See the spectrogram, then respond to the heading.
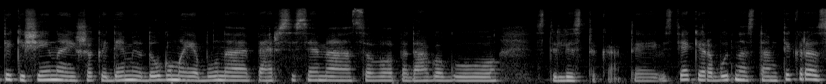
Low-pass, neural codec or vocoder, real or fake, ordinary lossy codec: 14.4 kHz; none; real; MP3, 96 kbps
